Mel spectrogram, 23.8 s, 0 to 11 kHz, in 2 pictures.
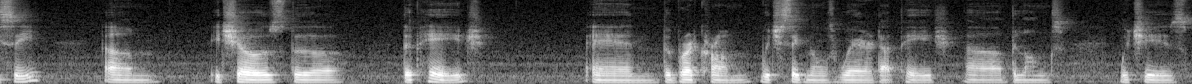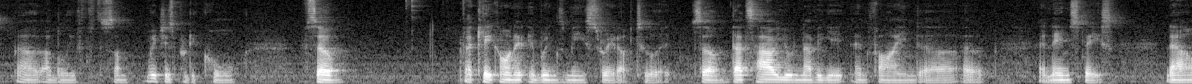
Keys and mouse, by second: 16.0 click, 22.8 super+[.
